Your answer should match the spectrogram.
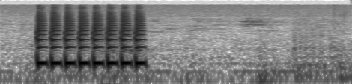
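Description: Phone ringing on an outgoing call: a short electronic trill of about eight rapid beeps lasting under a second.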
